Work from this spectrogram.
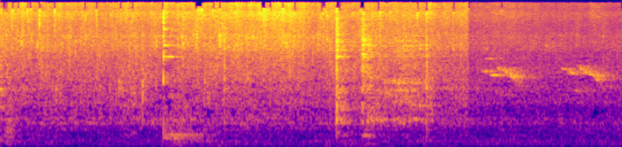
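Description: Mustard seeds pop and splutter in hot oil for a fish curry, a steady broadband crackling sizzle with a few sharper bursts, close and continuous with no talk.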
